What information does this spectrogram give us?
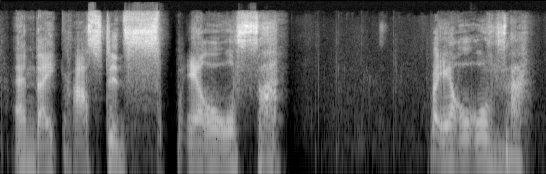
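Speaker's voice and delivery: outrageous, over-the-top put-on Scottish accent. Retelling a game's intro cinematic narrator: imitating an outrageous scottish accent. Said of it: "the most outrageous Scottish accent I have ever heard".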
